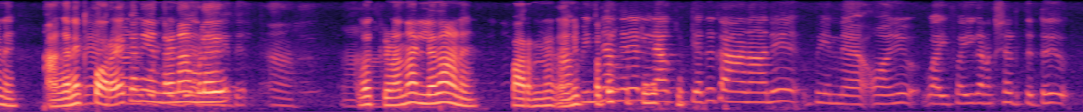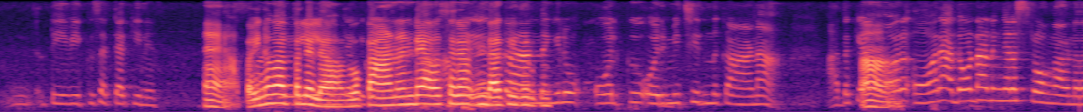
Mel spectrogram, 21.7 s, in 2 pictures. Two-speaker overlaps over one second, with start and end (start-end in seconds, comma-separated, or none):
0.7-2.2, 13.3-16.4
